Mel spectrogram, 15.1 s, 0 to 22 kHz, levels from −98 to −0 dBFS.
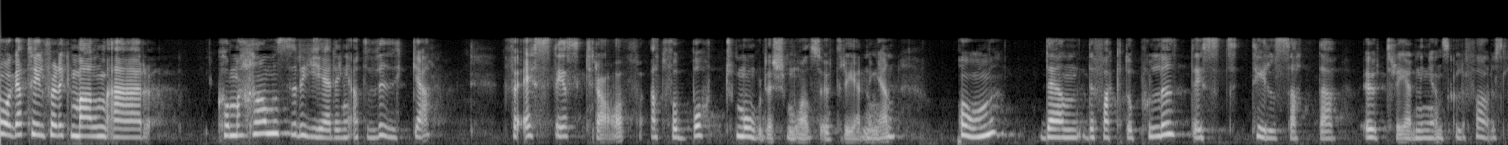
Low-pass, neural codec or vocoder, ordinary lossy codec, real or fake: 7.2 kHz; codec, 16 kHz, 8 kbps, FunCodec, trained on LibriTTS, 25 frames a second; none; fake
